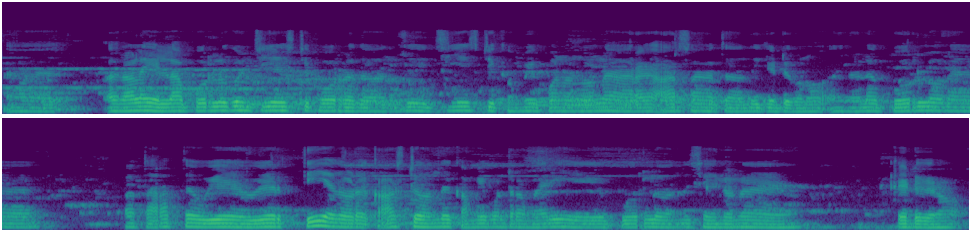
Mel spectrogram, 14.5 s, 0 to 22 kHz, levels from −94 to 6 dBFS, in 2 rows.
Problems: constant background noise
